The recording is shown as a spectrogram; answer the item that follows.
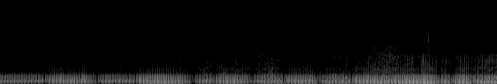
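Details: A domestic cat purring steadily in a low, rumbling, pulsing drone throughout, with soft breathy sniffing noises rising over the purr from the middle onward.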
